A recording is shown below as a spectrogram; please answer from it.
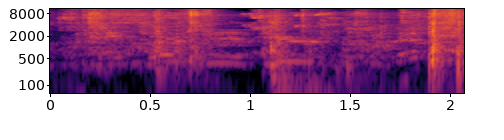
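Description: Cardboard card boxes handled as one is drawn out of a stack: light scraping and rustling, then one sharp knock just before the end.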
